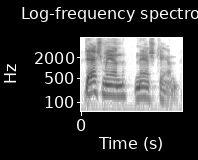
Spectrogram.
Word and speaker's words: DashMan NashCam: DashMan NashCam. DashMan NashCam. Like Nashville. So it's like yeah, that Nashville and then dash cam on either end, DashMan NashCam.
